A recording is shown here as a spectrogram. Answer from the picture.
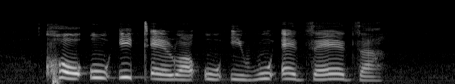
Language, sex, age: Venda, female, 30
